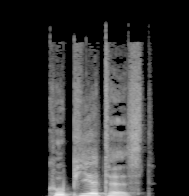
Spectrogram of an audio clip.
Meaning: inflection of kopieren: 1. second-person singular preterite 2. second-person singular subjunctive II
- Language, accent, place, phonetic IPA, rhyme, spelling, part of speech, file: German, Germany, Berlin, [koˈpiːɐ̯təst], -iːɐ̯təst, kopiertest, verb, De-kopiertest.ogg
